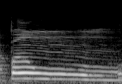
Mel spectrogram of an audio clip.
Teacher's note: quando eu falo pão, esse U desempenha o papel de semivogal. Porque o som é de U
